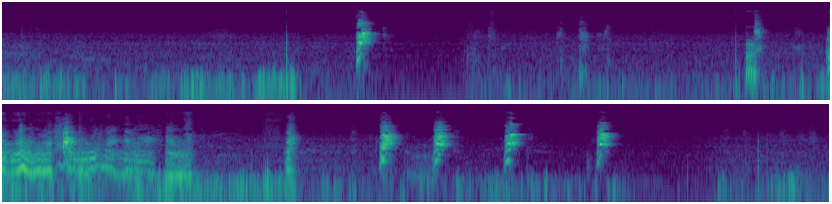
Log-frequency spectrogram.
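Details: Small Pomeranian dogs; sharp high barks scattered through the clip, a short cluster of overlapping yaps near the middle, then four evenly spaced single barks about a second apart, over low rumbling background noise.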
